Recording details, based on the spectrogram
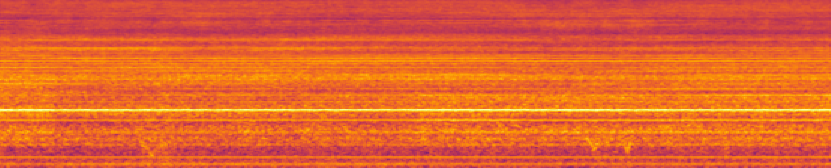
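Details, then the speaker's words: Heat gun in use for heat shrink: a continuous high fan whine with a rough, gritty edge and no change in speed. Grinding noise; owner thinks the fan is rubbing. "Okay. That doesn't sound that great. It's just hear a little bit of a grinding sound."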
